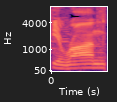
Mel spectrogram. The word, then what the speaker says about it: Iran: and we can watch the US Iran game and make sure you pronounce it that way or else they will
